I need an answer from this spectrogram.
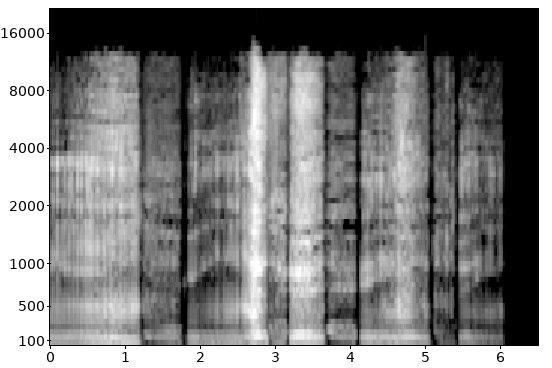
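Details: Jaguar (Panthera onca) giving a series of deep, rasping roars and grunts in bursts, several broken by abrupt cuts, the loudest near the three-second mark.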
